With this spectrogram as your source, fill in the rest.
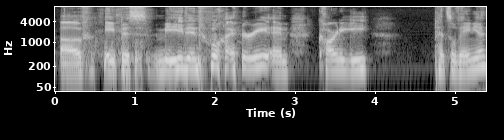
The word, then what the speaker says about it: Carnegie: Do you say Carnegie or Carnegie? I say Carnegie. I don't know. I think Carnegie. The guy's name was Andrew Carnegie, but I've always heard that it's supposed to be pronounced Carnegie, but who knows?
